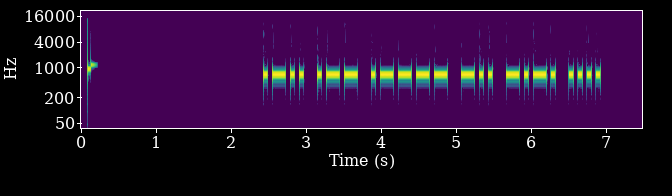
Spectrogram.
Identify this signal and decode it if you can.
Morse code, heard as a keyed tone, about 20 wpm, 700 Hz. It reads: LW1DCH
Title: DXCC-100 Call Signs - 6 Characters - Repeated 2x - 20wpm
